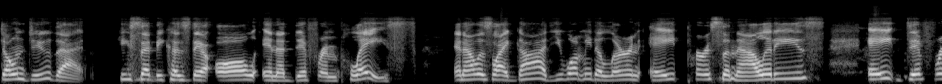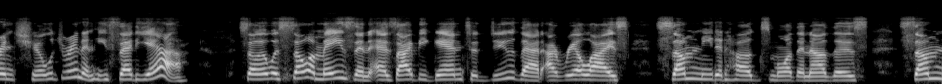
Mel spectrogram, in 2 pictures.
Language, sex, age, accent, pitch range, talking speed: English, female, 40-59, American, 195-235 Hz, 160 wpm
